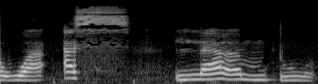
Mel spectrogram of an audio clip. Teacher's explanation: Sin apabila dia mati bunyikan safirnya · Mim mati bertemu ta. Tak boleh dengung. Bacaannya terang tanpa dengung.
